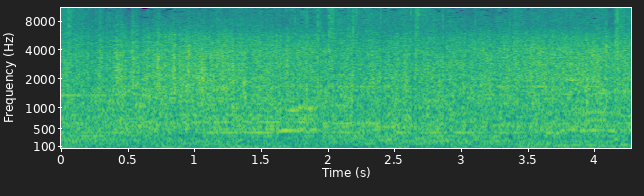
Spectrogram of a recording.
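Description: Fireworks display: a dense, continuous crackle and rumble from many bursting shells, with a few sharper bangs near the end.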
